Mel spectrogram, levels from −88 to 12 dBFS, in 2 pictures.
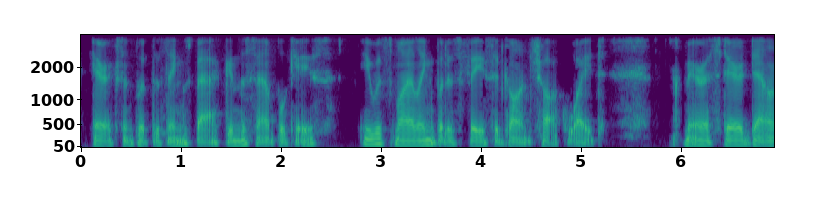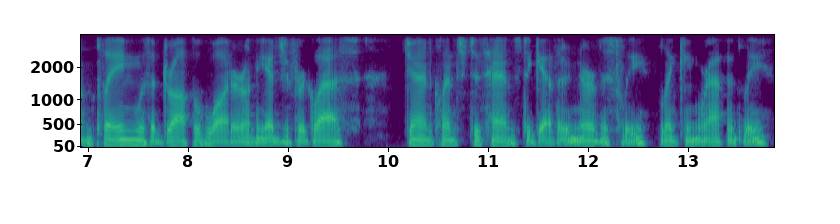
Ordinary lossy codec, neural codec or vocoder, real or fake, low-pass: AAC, 32 kbps; codec, 44.1 kHz, 7.8 kbps, Pupu-Codec; fake; 3.6 kHz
